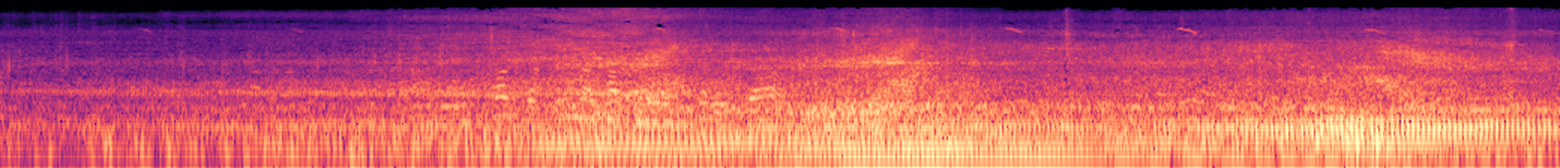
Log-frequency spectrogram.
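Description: A motor vehicle's engine running, growing louder over the first few seconds as it nears and rising again near the end, with the hiss of its passing over it.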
